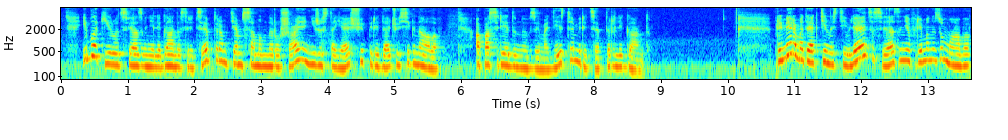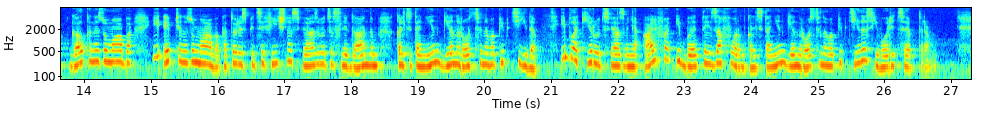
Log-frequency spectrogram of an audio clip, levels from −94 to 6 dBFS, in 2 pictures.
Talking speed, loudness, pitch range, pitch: 105 wpm, -22 LUFS, 190-245 Hz, 215 Hz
